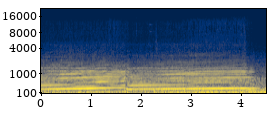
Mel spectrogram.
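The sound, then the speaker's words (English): A Porsche Cayman GT4 RS engine screams steadily at high revs, its pitch climbing, briefly dipping at a gear change, then rising again before cutting off; no one speaks. “Here's the personality.”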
